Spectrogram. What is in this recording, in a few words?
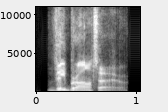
"vibrato", British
